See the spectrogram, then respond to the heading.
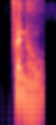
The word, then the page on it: fino: Indian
